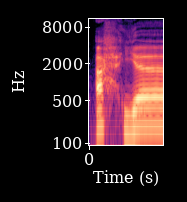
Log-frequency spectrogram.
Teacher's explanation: وقتی که الف مد و همزه در یک کلمه بیایه مد متصل صورت میگیره، بنابراین به اندازه چهار حرکت این را طولانی میکنیم، مد میکشیم.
